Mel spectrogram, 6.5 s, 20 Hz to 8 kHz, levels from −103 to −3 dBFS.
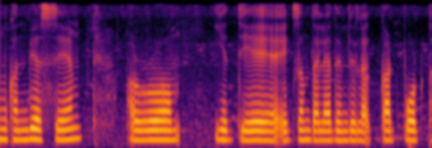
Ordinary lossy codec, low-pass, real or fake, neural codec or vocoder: none; 7.2 kHz; real; none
